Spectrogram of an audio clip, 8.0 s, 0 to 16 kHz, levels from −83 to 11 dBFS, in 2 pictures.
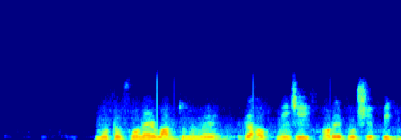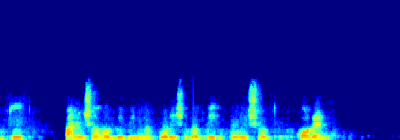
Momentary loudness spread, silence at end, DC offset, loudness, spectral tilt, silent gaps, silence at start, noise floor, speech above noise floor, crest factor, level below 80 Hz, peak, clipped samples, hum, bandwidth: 7 LU; 0.7 s; under 0.1%; -21 LUFS; -7 dB/octave; none; 0.95 s; -75 dBFS; 55 dB; 20 dB; -60 dBFS; -2 dBFS; under 0.1%; none; 7 kHz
